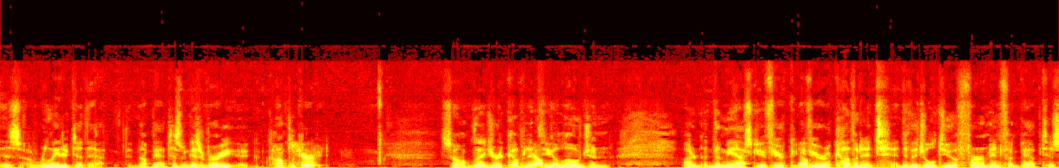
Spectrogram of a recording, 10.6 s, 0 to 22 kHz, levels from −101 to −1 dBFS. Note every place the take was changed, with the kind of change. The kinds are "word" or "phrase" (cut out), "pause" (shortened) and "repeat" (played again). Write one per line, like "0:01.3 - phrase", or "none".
none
